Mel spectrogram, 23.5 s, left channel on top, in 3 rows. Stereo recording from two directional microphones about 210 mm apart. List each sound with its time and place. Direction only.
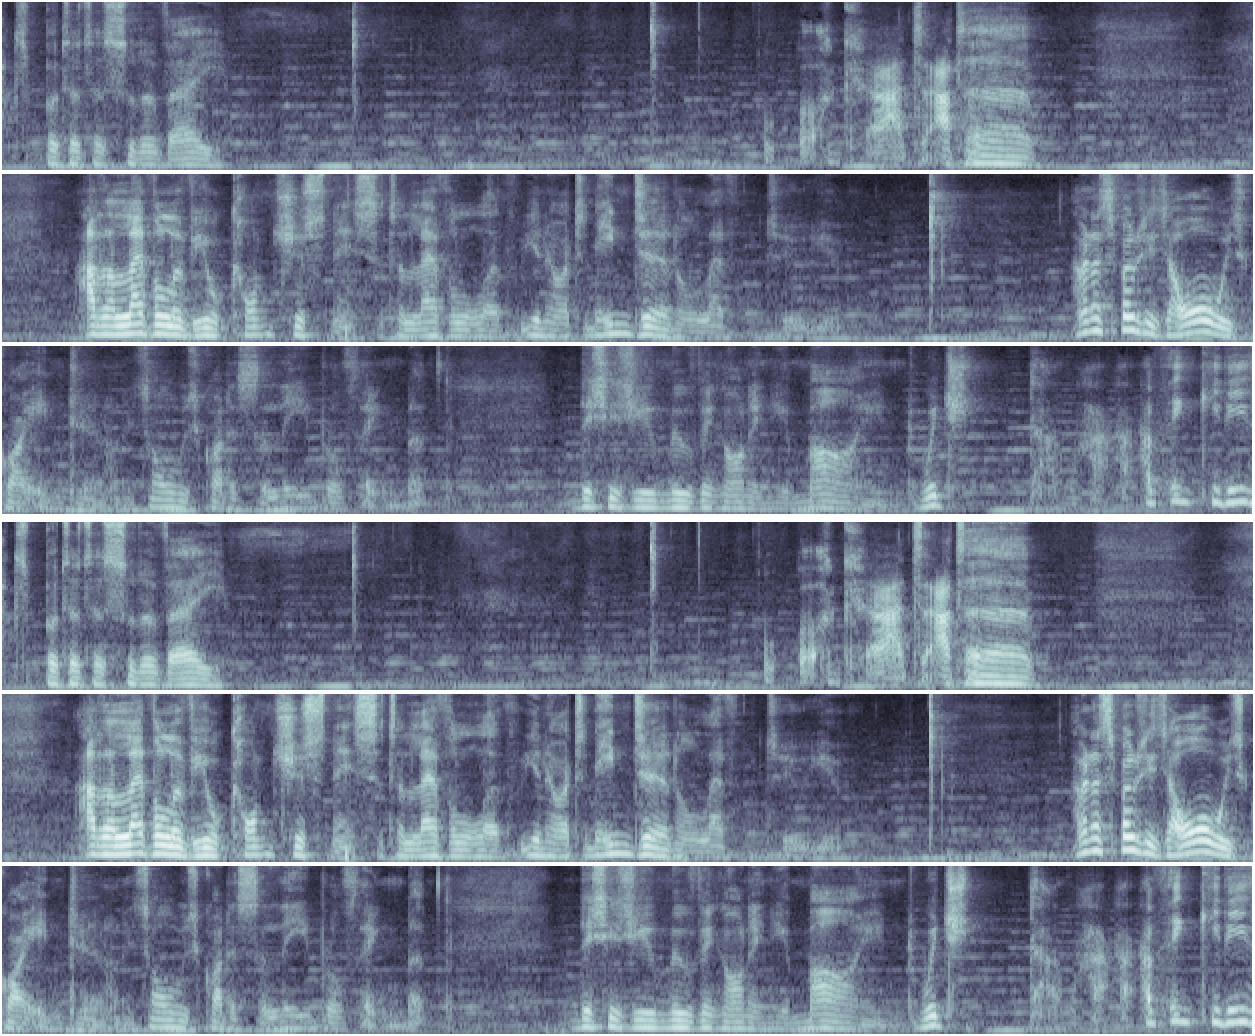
0.0 s a man's voice: 40° right (ahead or behind)
2.2 s music: 35° right (ahead or behind)
4.9 s a man's voice: 35° right (ahead or behind)
7.8 s a man's voice: 30° right (ahead or behind)
14.5 s a man's voice: 30° right (ahead or behind)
